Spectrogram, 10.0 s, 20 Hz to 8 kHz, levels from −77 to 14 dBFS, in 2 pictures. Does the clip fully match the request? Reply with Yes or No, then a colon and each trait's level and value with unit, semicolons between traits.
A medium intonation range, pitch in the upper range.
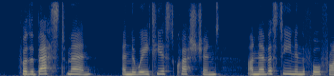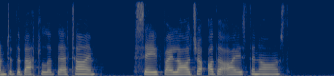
No: narrow, 1.5 semitones; high, 245 Hz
